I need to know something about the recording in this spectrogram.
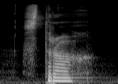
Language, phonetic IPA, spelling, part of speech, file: Ukrainian, [strax], страх, noun / adverb, Uk-страх.ogg
- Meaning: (noun) 1. fear 2. risk, peril 3. monster (fantastic creature of unusual, scary appearance); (adverb) awfully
